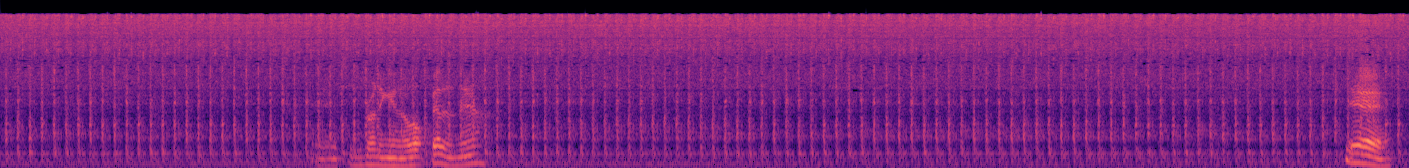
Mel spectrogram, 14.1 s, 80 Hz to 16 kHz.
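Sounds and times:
model steam engine puffing: 0:00.0 - 0:14.0.

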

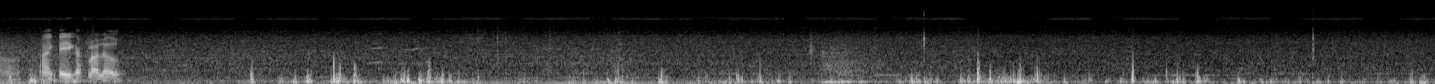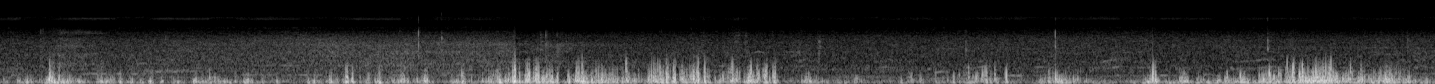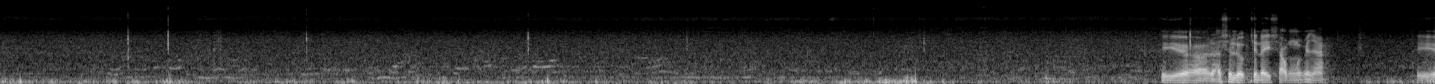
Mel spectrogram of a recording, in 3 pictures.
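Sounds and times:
wind buffeting phone microphone: 0:00.0 - 0:43.0.

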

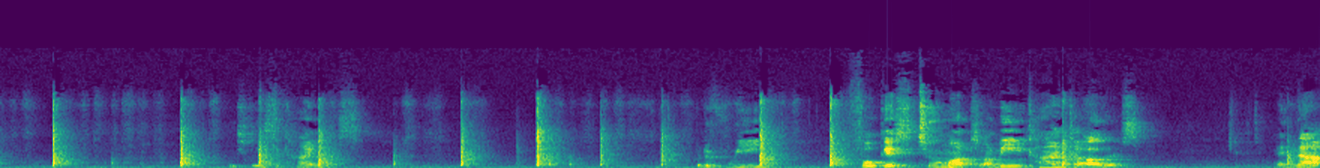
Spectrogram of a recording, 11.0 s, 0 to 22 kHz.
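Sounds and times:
chalk writing on a chalkboard: 0:00.0 - 0:07.2.

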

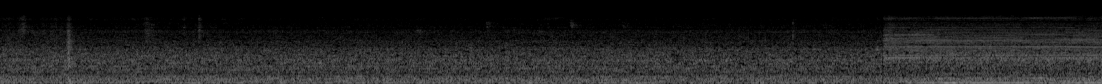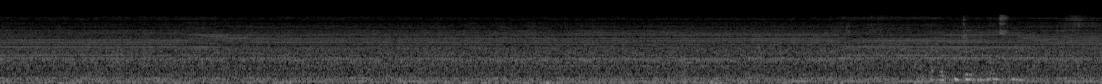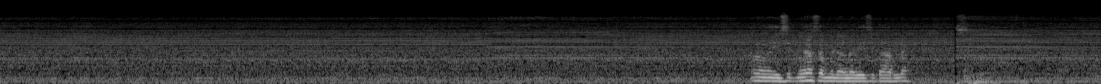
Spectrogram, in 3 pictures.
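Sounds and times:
steady background hum: 0:00.0 - 0:33.0
tattoo pen motor humming: 0:08.8 - 0:33.0.

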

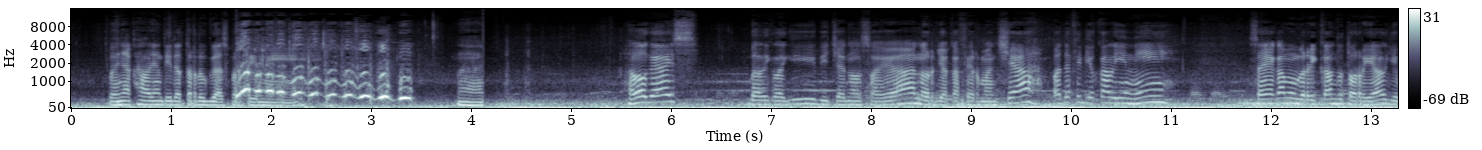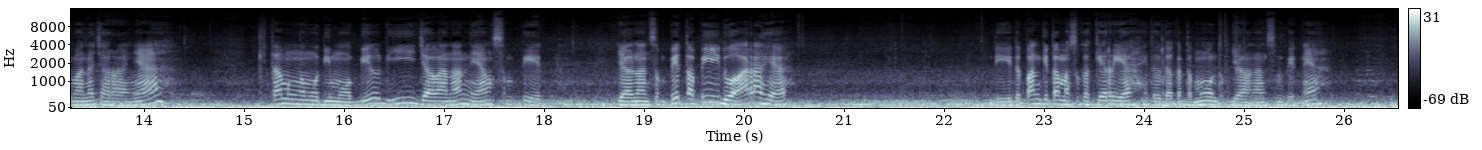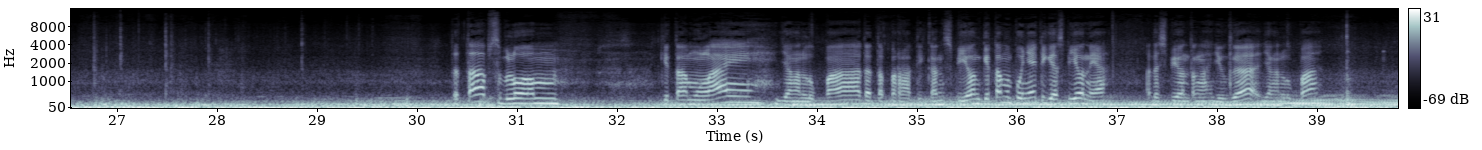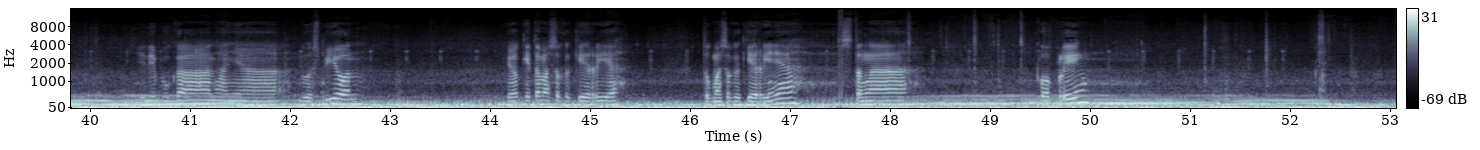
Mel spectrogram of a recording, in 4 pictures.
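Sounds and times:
car engine rumble: 0:00.0 - 0:53.0
road noise inside car: 0:00.0 - 0:53.0.

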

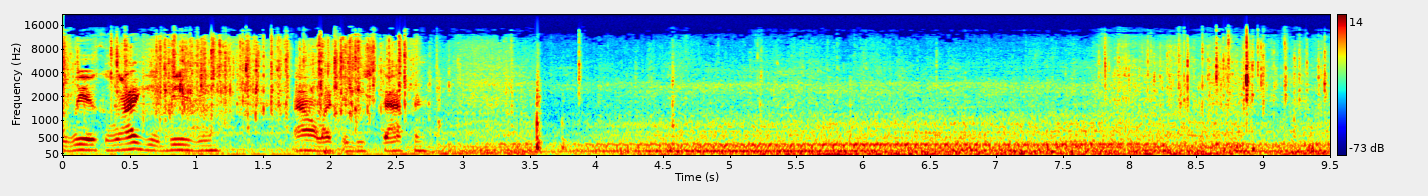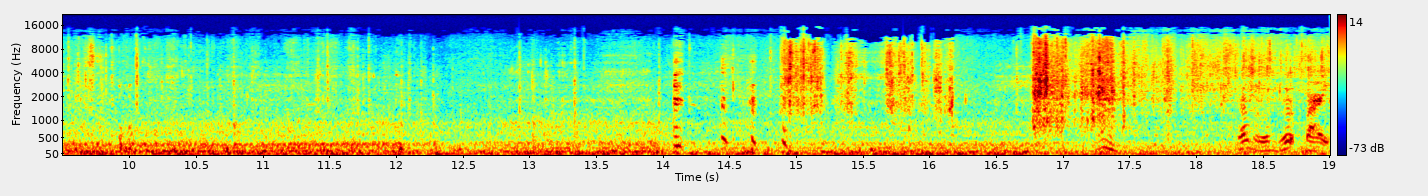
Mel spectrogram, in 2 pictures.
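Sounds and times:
paper wrapper crinkling: 0:00.0 - 0:02.7, 0:07.8 - 0:10.3, 0:16.8 - 0:19.0
car engine and road noise: 0:00.0 - 0:19.0.

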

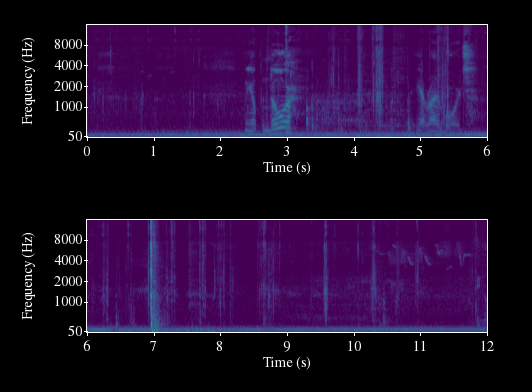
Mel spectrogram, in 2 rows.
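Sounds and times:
steady low hum: 0:00.0 - 0:12.0
car door slamming shut: 0:06.9 - 0:07.4.

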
